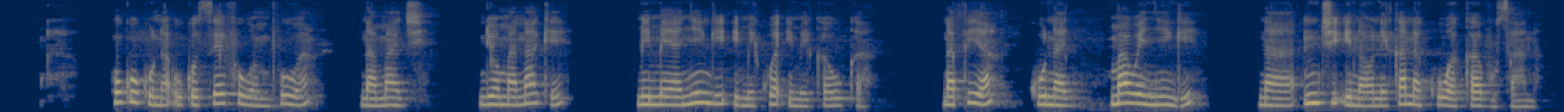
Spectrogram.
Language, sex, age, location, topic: Swahili, female, 25-35, Wajir, health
